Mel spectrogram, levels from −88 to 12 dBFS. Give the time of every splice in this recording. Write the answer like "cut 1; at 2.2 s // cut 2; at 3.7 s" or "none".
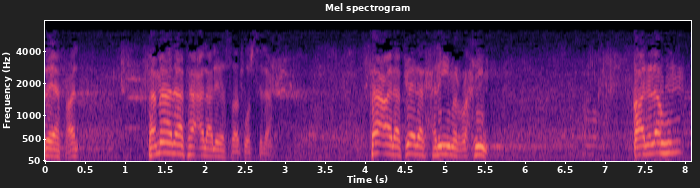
none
